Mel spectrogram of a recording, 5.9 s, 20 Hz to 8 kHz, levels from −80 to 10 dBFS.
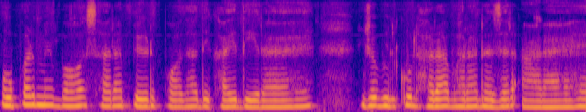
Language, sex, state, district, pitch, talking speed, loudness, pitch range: Hindi, female, Jharkhand, Ranchi, 190 Hz, 185 wpm, -16 LUFS, 180-205 Hz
